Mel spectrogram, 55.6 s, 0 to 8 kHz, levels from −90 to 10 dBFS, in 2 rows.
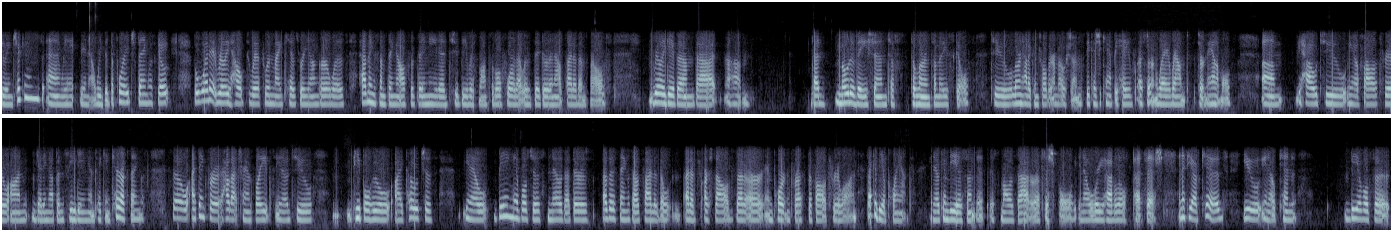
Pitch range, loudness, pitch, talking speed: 175-200 Hz, -20 LUFS, 180 Hz, 185 wpm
